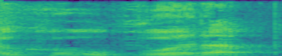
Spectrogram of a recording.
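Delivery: "would have" blended into "wour-ab" after "Who"; linked pronunciation. Shown as a demonstration. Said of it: "이렇게 발음돼". ("would have"를 "워럽"으로 연음)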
